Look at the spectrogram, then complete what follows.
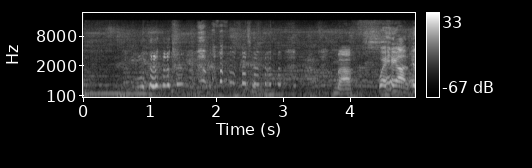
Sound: laughs

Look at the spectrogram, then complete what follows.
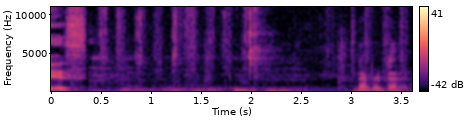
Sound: humming

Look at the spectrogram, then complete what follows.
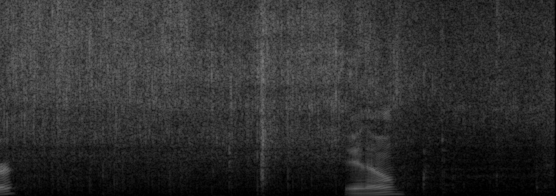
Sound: pan sizzling

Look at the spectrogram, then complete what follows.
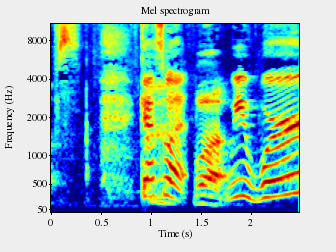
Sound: laughs

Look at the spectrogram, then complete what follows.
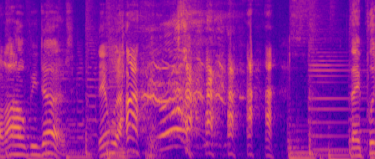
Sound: laughing

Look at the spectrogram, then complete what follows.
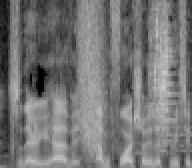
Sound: whoosh

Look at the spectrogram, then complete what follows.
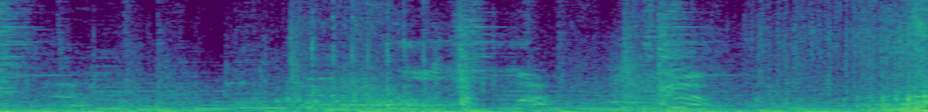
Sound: grunting

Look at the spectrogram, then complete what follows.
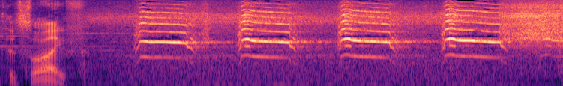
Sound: hawk screeches--loudly!

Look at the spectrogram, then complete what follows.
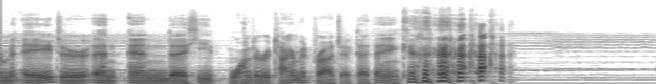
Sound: laughing

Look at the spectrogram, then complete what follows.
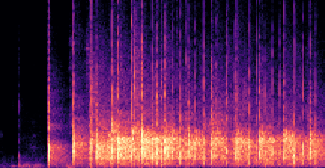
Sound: attendees applauding

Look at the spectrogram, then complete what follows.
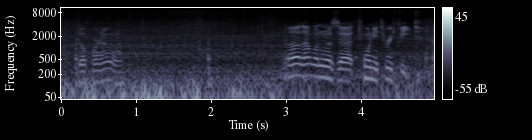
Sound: boat engine idling

